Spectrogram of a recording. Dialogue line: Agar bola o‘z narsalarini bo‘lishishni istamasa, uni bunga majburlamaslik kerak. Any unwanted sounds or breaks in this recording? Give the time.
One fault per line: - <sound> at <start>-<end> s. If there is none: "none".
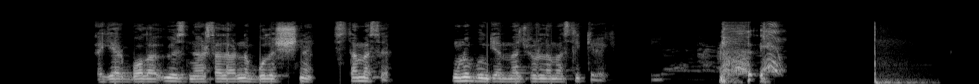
- cough at 6.5-7.9 s
- thud at 8.7-9.4 s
